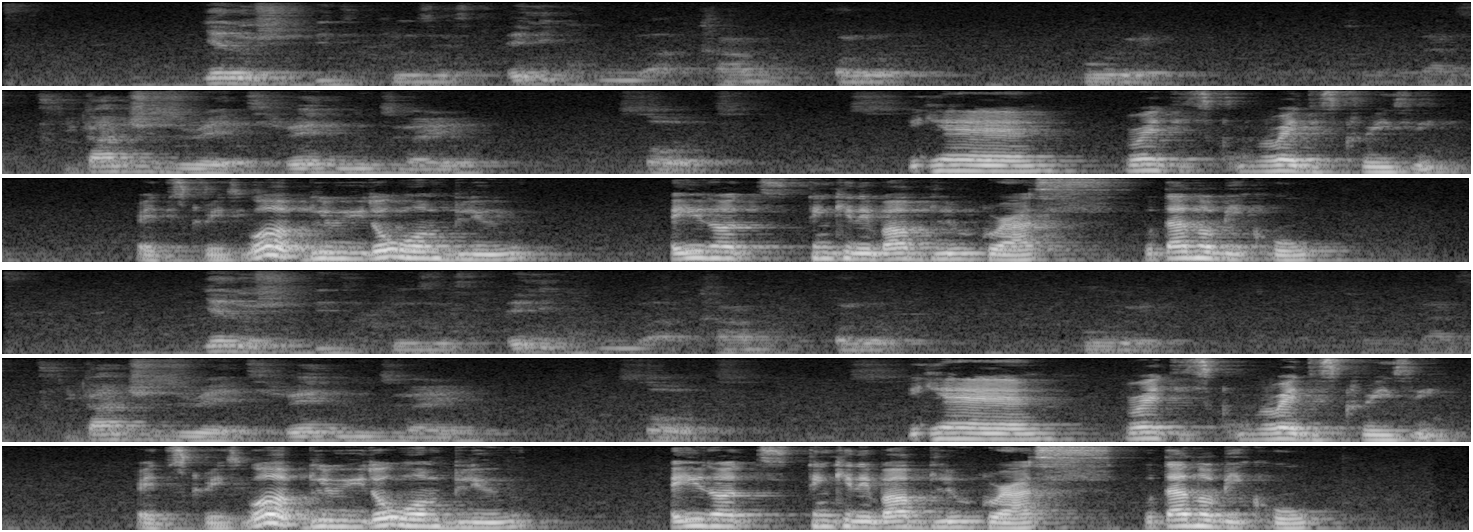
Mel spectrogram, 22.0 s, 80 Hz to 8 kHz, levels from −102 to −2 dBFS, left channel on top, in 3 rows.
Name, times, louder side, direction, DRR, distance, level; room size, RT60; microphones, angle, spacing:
voice 1, 1.0-3.9 4.2-4.5 5.4-5.8 6.8-9.7 10.6-10.9 11.6-11.8 15.7-15.8, left 1 dB, 5° right, -2 dB, 1.8 m, -40 dB
voice 2, 12.0-12.6 13.0-14.6 15.4-17.3 18.0-18.4 18.7-21.2, right 2 dB, 35° right, 12 dB, 0.9 m, -25 dB
28.5 x 11.0 x 3.9 m, 0.68 s
head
